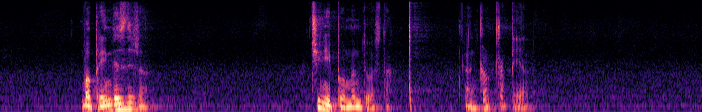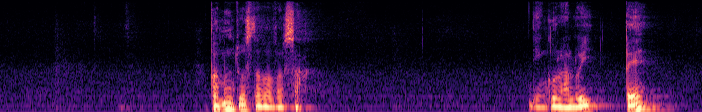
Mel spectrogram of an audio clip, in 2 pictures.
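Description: An older man speaks with emphasis into a microphone, in short bursts with pauses.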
